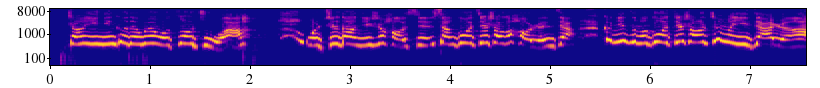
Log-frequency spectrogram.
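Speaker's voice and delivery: tearful, crying, begging voice. Yueyue begs Aunt Zhang to stand up for her, crying while pleading. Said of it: "你别哭".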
